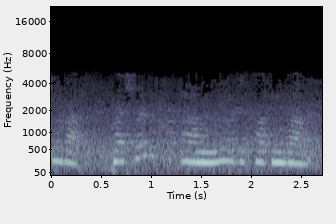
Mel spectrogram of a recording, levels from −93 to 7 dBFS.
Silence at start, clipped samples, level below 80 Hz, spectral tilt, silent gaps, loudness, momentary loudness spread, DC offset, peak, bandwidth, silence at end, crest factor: 0 s; under 0.1%; -52 dBFS; -7.5 dB/octave; none; -26 LUFS; 11 LU; under 0.1%; -12 dBFS; 5 kHz; 0 s; 14 dB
